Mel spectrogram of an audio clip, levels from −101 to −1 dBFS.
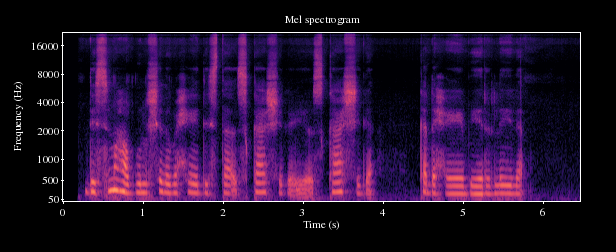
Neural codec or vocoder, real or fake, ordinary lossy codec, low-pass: none; real; none; none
